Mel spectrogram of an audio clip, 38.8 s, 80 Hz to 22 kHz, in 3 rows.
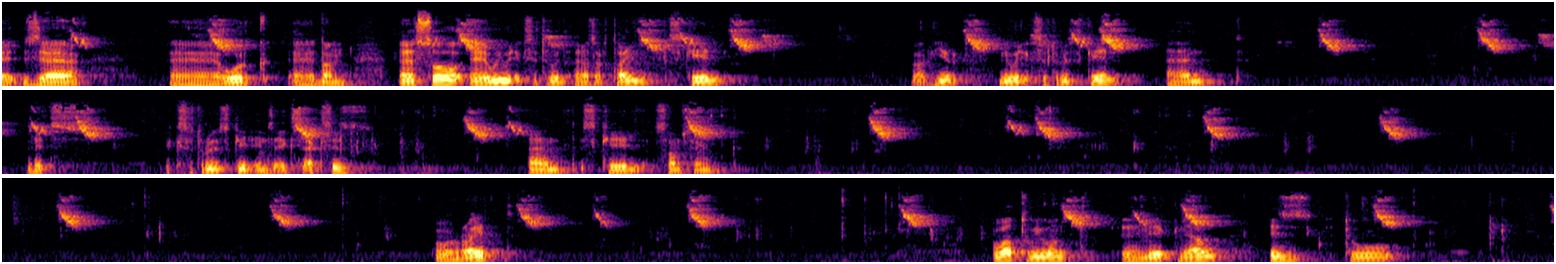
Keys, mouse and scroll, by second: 7.6 click, 8.4 e, 17.0-17.4 scroll down 3, 17.0 s, 17.4 s, 19.5 g, 22.0 ctrl+r, 23.6 g, 27.1 s, 28.8 Tab, 29.2-30.2 scroll up 3, 29.6 Tab, 30.2 scroll up 1, 31.4-32.3 scroll down 2, 32.3 a, 33.0 alt+a, 33.2-33.6 scroll down 4, 33.6 z, 34.7-35.6 scroll down 3, 34.8 Tab, 35.6-36.0 scroll up 2, 36.0 Tab, 36.4 Tab, 36.8-37.1 scroll down 2, 37.1 alt+middle click, 38.2 KP_3.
